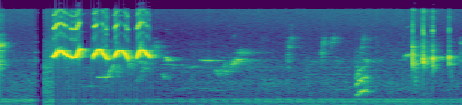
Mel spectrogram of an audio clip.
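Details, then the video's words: White-rumped shama song meant to coax another bird into singing: four loud, wavering whistled notes in quick succession, then softer scattered notes over a steady low hum. "PANCINGAN AMPUH ‼️ MURAI BATU JADI NYAUT GACOR"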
